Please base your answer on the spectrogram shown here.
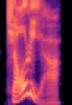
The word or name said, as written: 条理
